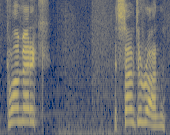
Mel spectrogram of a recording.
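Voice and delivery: high, loud shout to a teammate; calling out. Pretend. Player rallying the medic to run, high shouted call. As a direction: yell it urgently across the battlefield.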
